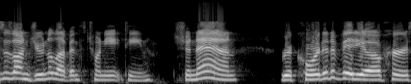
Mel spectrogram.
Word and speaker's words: Shanann: wife's name was shenan it's spelled weird I did look it up three times guys and the way she said it's shanan it's not Shannon just letting you guys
